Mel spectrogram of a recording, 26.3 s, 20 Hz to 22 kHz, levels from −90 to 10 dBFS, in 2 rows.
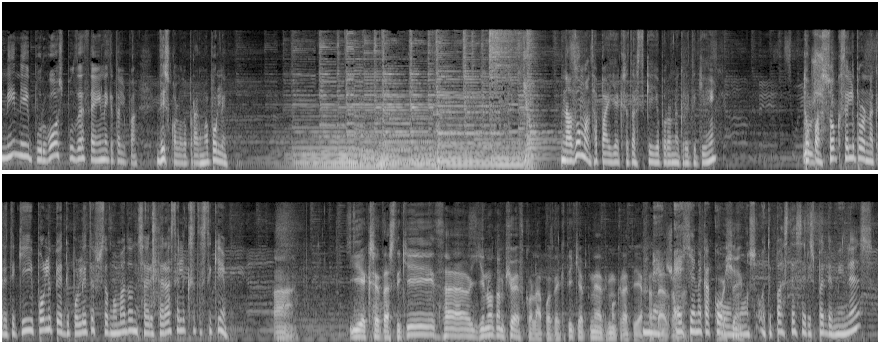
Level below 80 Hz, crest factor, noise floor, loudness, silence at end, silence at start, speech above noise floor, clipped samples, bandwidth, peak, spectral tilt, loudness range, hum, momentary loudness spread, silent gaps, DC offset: -36 dBFS; 18 dB; -41 dBFS; -17 LUFS; 0 s; 0 s; 24 dB; under 0.1%; 12.5 kHz; 0 dBFS; -5 dB/octave; 4 LU; none; 10 LU; none; under 0.1%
